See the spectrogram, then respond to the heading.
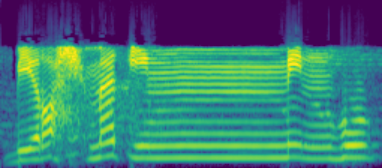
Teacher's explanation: یعنی یہ تنوین جو ہے میم میں داخل ہو گئی. یہ تنوین نون ساکن ہی ہوتا ہے، لہذا یہ میم میں داخل ہو گئی. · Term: ادغام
